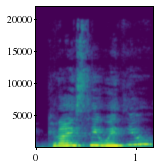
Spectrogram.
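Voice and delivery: high, loud pleading gosling; gosling begs his robot mother, high and urgent. Acted. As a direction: beg to stay like a little bird.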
